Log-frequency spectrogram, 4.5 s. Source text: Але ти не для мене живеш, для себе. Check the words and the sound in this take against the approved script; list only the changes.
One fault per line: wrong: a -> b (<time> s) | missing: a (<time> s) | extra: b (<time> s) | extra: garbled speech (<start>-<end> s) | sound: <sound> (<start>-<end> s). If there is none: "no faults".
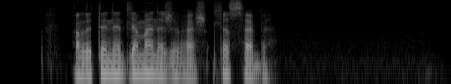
no faults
